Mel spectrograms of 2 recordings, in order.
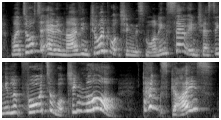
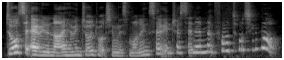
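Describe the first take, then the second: First: Put-on bubbly kids' TV presenter reading a comment, rising higher and louder; Maddie Moat impression. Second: Said in the usual way. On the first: Science teacher imitating a children's TV presenter, lightly bubbly. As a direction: read it like a cheery CBBC host. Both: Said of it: "that was my Maddie Moat impression".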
